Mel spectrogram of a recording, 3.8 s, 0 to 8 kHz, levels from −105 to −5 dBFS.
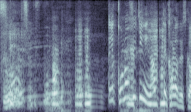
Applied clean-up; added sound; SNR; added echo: neural mask model RNNoise.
